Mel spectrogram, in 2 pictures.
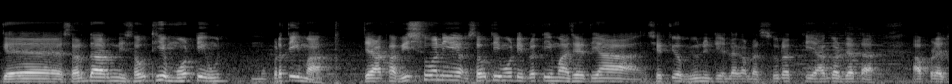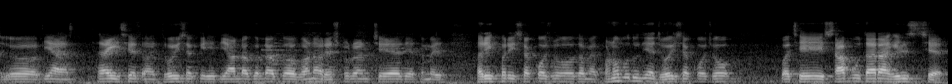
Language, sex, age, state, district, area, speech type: Gujarati, male, 30-45, Gujarat, Rajkot, urban, spontaneous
